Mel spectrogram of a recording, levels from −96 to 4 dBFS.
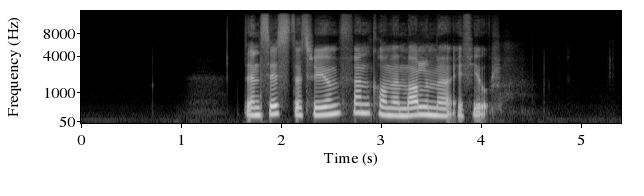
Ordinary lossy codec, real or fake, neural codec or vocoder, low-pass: none; fake; autoencoder, 48 kHz, 32 numbers a frame, DAC-VAE, trained on Japanese speech; 14.4 kHz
